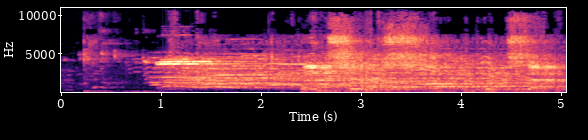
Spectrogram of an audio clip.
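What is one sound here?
Young men cheer loudly together after the rally.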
